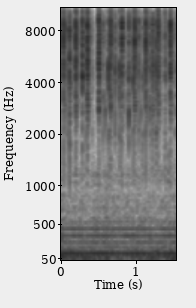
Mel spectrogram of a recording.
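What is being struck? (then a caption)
Bottle of liquid foundation with a small mixing ball. A bottle of L'Oréal Skin Ink liquid foundation, shade 265 neutral, is shaken hard so the small mixing ball inside rattles, as it normally should, to mix the product well before applying. The sound is a rapid run of sharp, bright clicks and rattles over a steady low hum.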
